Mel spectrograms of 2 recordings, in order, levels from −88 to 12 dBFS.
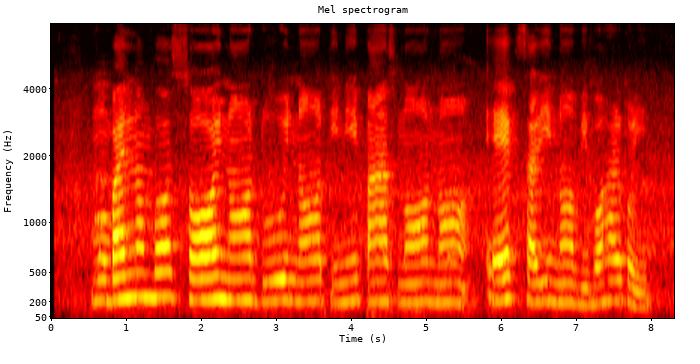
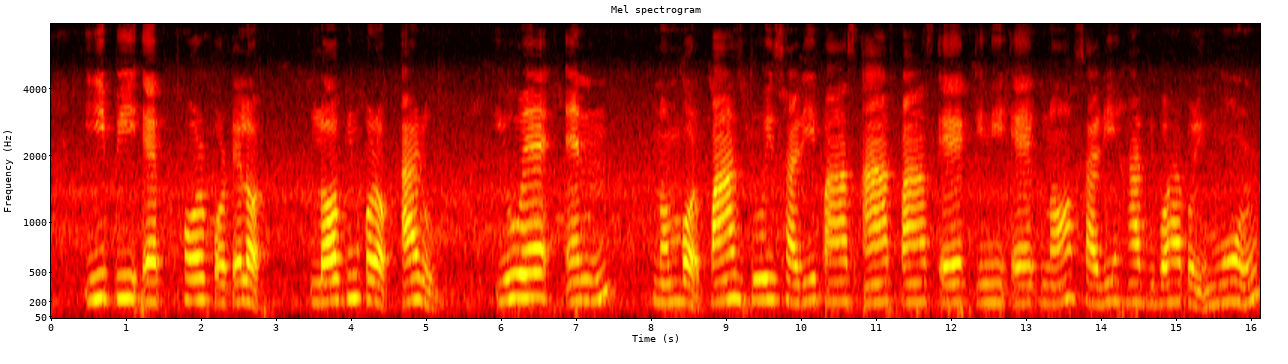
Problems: constant background noise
